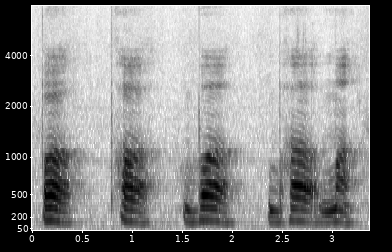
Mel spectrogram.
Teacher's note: ये पांचों ध्वनियां जो हैं दोनों होंठों के मिलने से बनती हैं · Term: बाइलेबियल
